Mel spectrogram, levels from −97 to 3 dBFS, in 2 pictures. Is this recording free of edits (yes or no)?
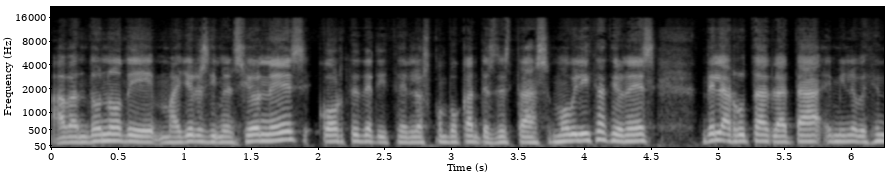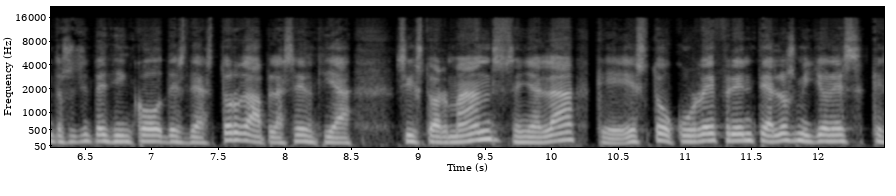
no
